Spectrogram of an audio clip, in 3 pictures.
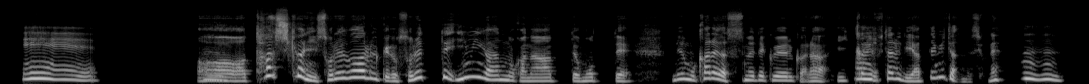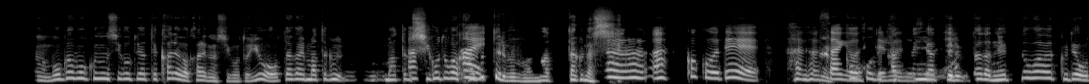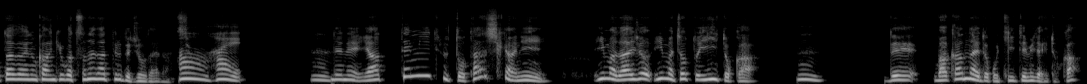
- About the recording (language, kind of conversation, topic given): Japanese, podcast, これからのリモートワークは将来どのような形になっていくと思いますか？
- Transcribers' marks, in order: laughing while speaking: "あの"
